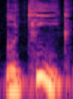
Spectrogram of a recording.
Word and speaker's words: boutique: 好，任何一个字结尾是有 Q-U-E 的时候啊，特别记住呢，前面的 I 一定要念成 E，长元音，叫 unique boutique，那都是从法语过来的啊。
